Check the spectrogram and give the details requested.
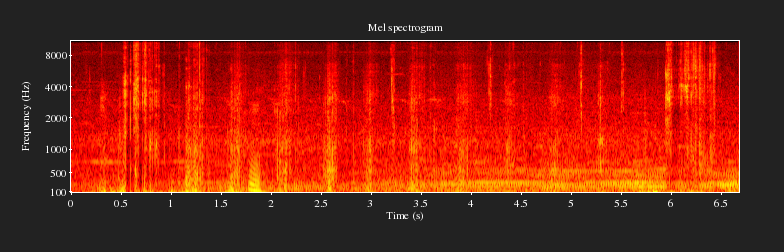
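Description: Close-up crunching and chewing of a fried kerupuk cracker, a string of sharp crackles, with a motor vehicle's engine running in the background, its pitch falling as it passes about two seconds in.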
